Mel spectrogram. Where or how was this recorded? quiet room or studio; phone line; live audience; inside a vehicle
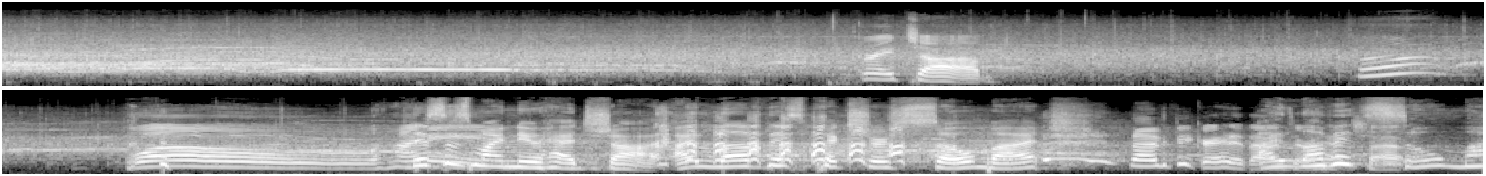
live audience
